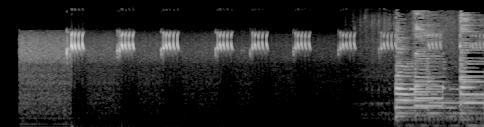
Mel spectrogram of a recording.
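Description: A cricket chirping: about eight short, high chirps, a little under two a second, over a faint hiss. About five seconds in, loud plucked-string blues music starts.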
